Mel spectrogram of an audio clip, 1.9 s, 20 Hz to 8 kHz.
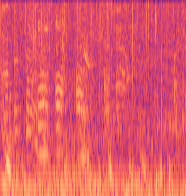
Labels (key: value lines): label: biophony, dolphin
recorder: SoundTrap 500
